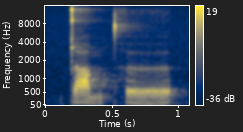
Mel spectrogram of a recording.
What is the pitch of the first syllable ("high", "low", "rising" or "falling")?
low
